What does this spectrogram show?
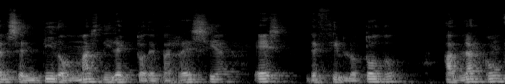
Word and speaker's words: Parresia: Parresia es la pronunciación castellana derivada del latín del término griego parresía.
